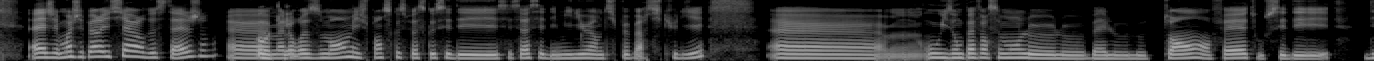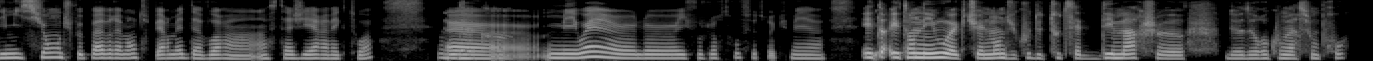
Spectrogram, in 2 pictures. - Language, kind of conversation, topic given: French, podcast, Comment peut-on tester une idée de reconversion sans tout quitter ?
- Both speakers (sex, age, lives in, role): female, 25-29, France, host; female, 30-34, France, guest
- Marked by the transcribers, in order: drawn out: "hem"; stressed: "démarche"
